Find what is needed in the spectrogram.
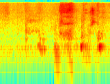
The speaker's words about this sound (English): Sorry, the doggy's all doing crying and making us feel bad, so we're gonna let her pee quick.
